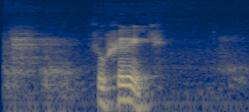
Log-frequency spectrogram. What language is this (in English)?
Kabyle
